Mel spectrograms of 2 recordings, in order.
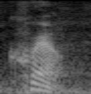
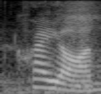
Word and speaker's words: crayon: Crayon. Two syllables. – Okay, this is an orange crayon. Crayon is how you say it.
